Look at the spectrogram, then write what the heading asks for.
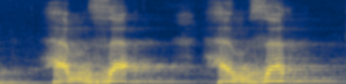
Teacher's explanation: হামজা হারফটি কণ্ঠনালীর শুরু হতে উচ্চারিত হয়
